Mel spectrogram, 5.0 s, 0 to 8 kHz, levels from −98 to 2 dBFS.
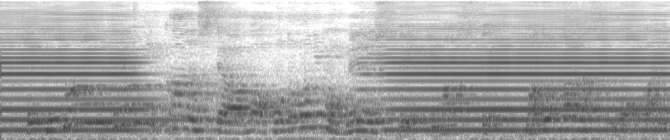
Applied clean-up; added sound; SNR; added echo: none; Bowed string instrument; -4 dB; reverberation time 0.7 s.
